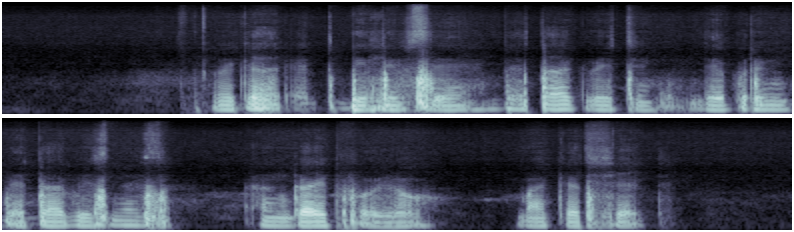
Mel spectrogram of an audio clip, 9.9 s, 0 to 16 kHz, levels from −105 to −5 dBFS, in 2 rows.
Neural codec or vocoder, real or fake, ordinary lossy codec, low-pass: vocoder, 44.1 kHz, 128 mel bands, Pupu-Vocoder; fake; none; 14.4 kHz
